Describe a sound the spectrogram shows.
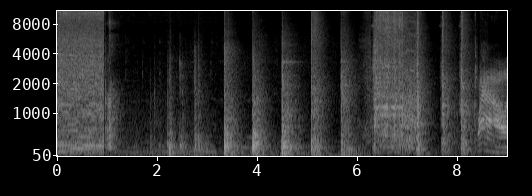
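Plastic parts click and knock as a headlight is fitted.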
